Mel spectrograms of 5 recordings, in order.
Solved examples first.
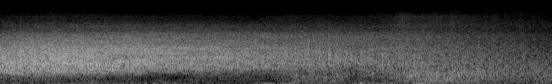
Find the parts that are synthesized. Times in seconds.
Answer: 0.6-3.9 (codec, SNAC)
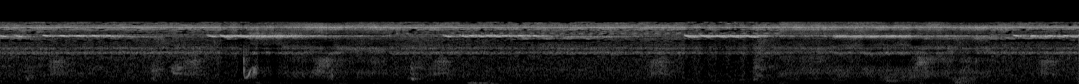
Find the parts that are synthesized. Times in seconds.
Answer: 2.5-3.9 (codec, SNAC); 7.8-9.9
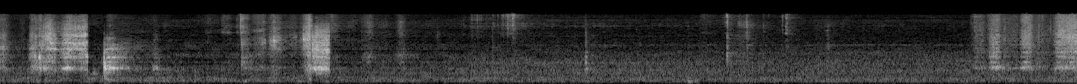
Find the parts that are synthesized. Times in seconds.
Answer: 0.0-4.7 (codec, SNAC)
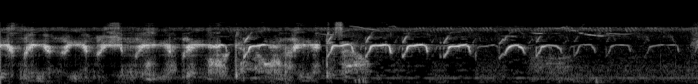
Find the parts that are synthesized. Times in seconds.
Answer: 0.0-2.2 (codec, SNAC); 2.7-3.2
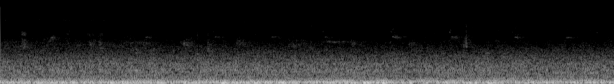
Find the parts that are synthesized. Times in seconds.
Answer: none

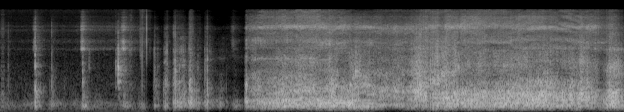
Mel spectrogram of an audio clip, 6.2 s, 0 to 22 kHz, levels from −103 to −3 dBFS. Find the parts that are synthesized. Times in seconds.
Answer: 1.4-5.2 (codec, SNAC); 5.8-6.2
